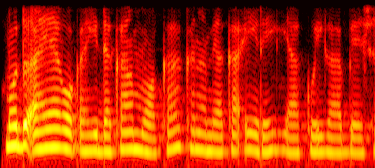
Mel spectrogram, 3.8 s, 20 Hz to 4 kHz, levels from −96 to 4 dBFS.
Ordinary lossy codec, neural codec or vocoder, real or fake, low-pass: none; codec, 16 kHz, 8 kbps, FunCodec, trained on LibriTTS, 25 frames a second; fake; 3.6 kHz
